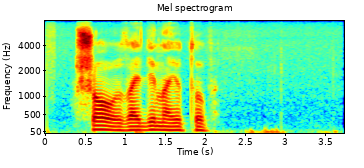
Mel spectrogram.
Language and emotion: Russian, neutral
